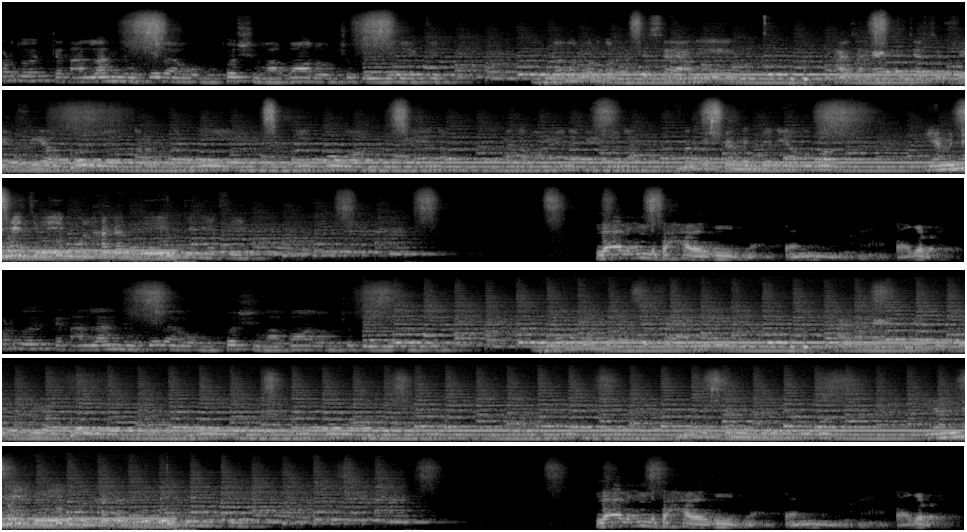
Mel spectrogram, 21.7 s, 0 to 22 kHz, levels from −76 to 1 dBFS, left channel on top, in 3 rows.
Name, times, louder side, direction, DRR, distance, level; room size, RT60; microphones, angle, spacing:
voice 1, 0.0-3.4 4.0-5.6 6.2-13.6 14.1-16.4, left 1 dB, 75° left, 5 dB, 2.3 m, -35 dB
sound 1, 0.9-1.3 2.6-3.0 4.7-4.8 6.5-6.7 7.6-8.2 9.2-9.3 10.1-10.3 11.6-11.9 12.5-12.7 13.3-13.8 14.4-14.6 16.9-17.1 17.5-17.7 18.5-18.7 19.0-19.4, left 9 dB, 40° left, 1.1 m, -36 dB
sound 2, 2.7-17.5, right 2 dB, 65° right, 4.6 m, -36 dB
sound 3, 4.0-15.8, right 1 dB, 30° right, 1.1 m, -34 dB
voice 2, 18.9-21.5, equal, ahead, 8 dB, 0.8 m, -34 dB
29.5 x 15.5 x 3.2 m, 0.62 s
head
